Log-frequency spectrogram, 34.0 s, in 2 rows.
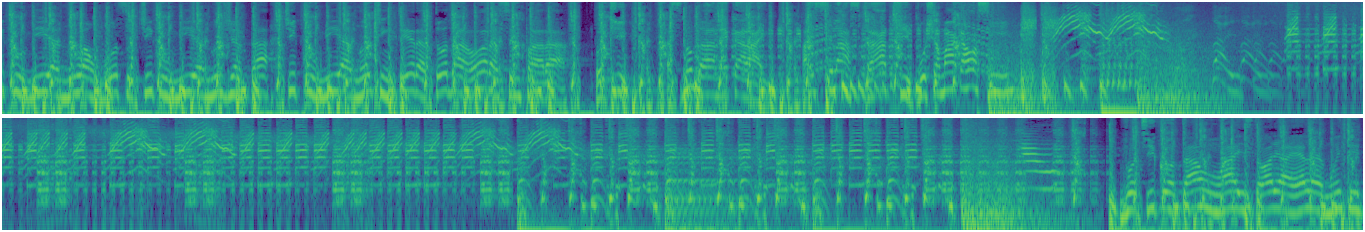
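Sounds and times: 
speech: 0.0s - 15.7s, 31.1s - 34.0s
rhythmic musical backing of a comic Portuguese song: 0.0s - 34.0s
cat meowing in a comic song: 13.0s - 14.6s, 17.3s - 20.0s, 22.6s - 24.2s, 29.7s - 30.4s.

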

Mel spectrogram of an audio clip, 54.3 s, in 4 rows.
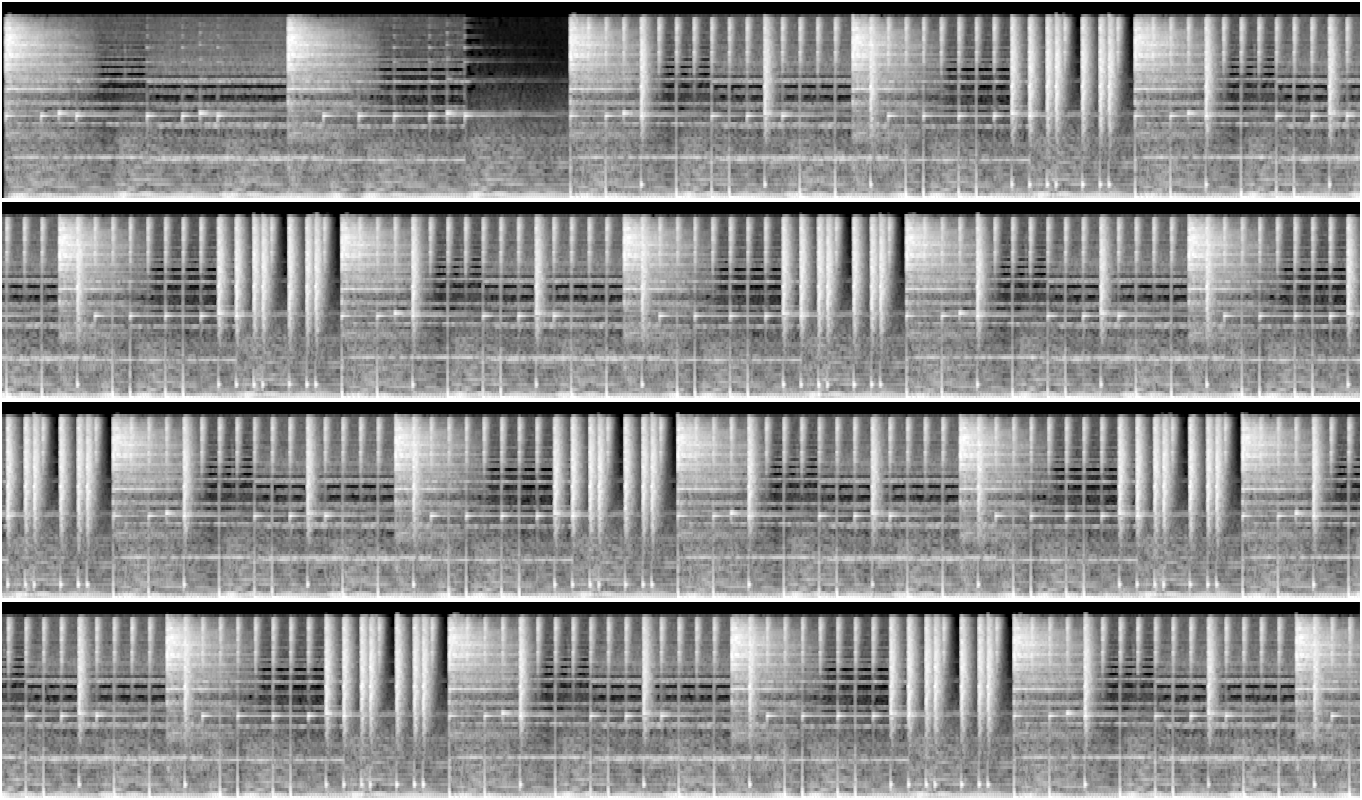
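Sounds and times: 
instrumental rap beat: 0.0s - 5.0s, 5.7s - 54.3s.

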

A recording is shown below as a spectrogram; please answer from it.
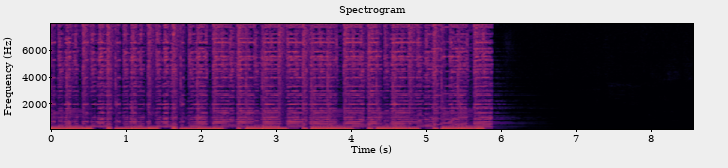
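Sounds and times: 
forró music: 0.0s - 6.7s.

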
